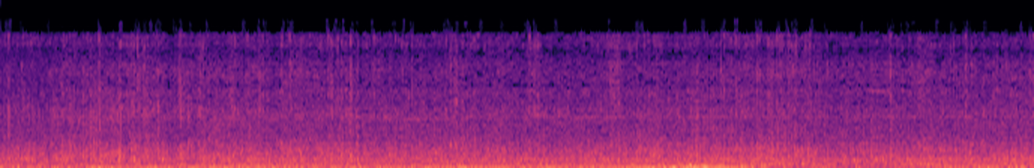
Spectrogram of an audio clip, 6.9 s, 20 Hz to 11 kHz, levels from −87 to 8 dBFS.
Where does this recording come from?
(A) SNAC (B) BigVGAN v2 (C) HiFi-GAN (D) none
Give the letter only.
D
